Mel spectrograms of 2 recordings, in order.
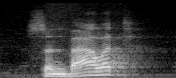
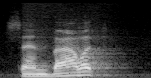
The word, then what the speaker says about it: Sanballat: Sanballat and Tobiah. Sanballat and Tobiah. The accent is on the middle of those, the middle syllable there.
